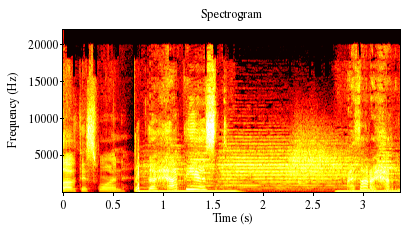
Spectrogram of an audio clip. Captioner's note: interrupted by phone ring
